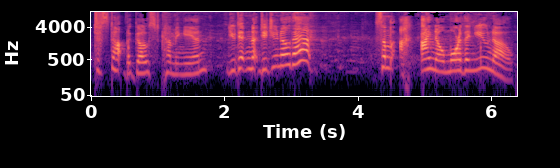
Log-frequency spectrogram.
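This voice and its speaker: A middle-aged woman pastor preaching a sermon in a lively, chatty way, often asking the congregation questions. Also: on the high side, measured pace, a faint crowd.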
